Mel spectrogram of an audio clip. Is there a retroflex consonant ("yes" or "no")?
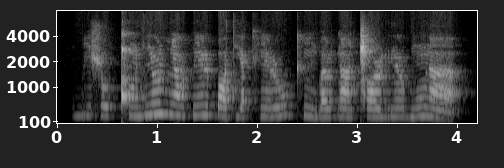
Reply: yes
